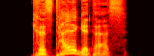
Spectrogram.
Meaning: genitive singular of Kristallgitter
- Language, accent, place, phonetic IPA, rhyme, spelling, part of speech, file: German, Germany, Berlin, [kʁɪsˈtalˌɡɪtɐs], -alɡɪtɐs, Kristallgitters, noun, De-Kristallgitters.ogg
